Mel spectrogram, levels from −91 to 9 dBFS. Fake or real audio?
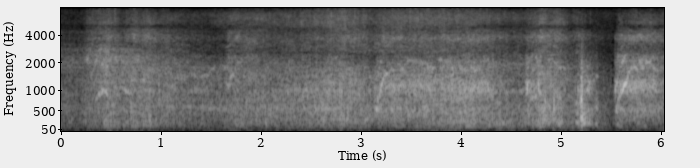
fake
